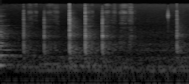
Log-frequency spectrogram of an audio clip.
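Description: Marker pen writing on a board: a handful of short, faint scratching strokes as a word is written by hand.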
